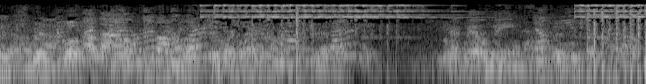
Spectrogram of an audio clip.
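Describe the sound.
The chair's loud, bright bell rings continuously for several seconds to call order over a murmur of overlapping voices, stops briefly, then rings again near the end as the chatter continues.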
